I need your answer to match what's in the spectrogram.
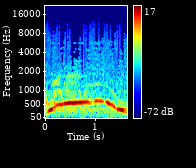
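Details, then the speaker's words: Philco 077 RF signal generator during restoration alignment, tweaking the B-scale coil: a clean heterodyne whistle glides up, holds a steady tone, then falls away as tuning crosses a radio station carrier. "I gotta get in there and make sure I get the right coil and tweak it until we don't hear the radio station anymore"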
